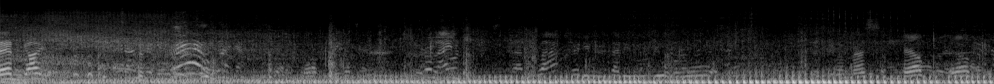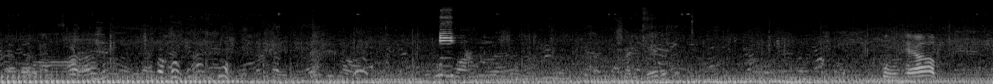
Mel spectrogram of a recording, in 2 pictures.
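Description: Men talk nearby outdoors.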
